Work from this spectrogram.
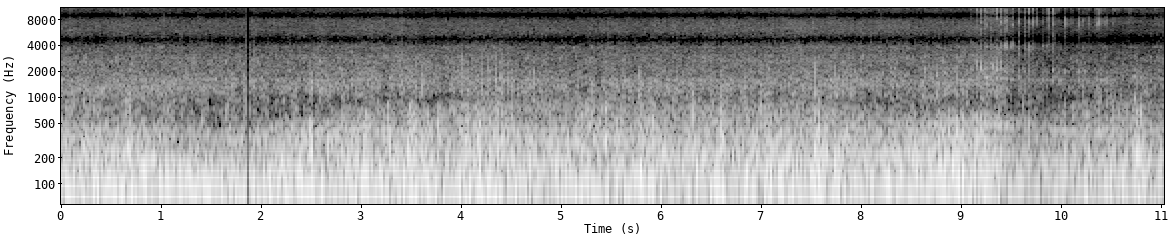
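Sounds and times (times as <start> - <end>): bus engine humming: 0.0 - 11.0.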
